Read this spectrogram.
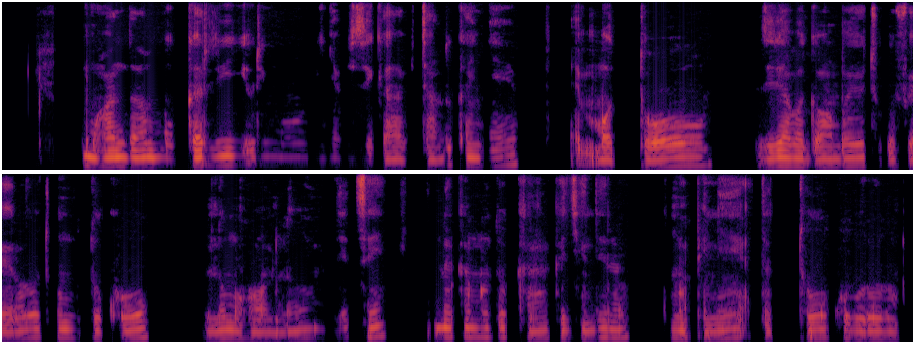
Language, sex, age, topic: Kinyarwanda, female, 18-24, government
